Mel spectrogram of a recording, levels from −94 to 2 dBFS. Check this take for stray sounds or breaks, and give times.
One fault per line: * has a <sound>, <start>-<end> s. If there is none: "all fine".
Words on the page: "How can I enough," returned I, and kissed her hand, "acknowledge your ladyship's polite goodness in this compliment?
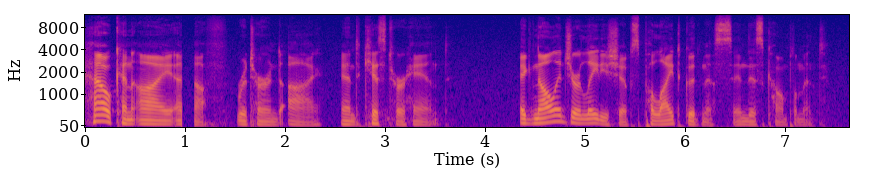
* has a dropout, 1.0-1.1 s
